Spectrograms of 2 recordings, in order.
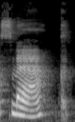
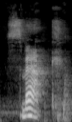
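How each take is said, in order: First: Smack with stretched vowel, k delayed; blended slowly. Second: Said in the usual way. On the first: Shown as a demonstration. Teacher sounding out a word for readers, blended slowly. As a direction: hold the a in smack, then add k. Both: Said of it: "Let's read this".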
